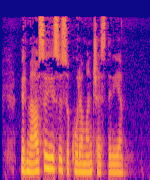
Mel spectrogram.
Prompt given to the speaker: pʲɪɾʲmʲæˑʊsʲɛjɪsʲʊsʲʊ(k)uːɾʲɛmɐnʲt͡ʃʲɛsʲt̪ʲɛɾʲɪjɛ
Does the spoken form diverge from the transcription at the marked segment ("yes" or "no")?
no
